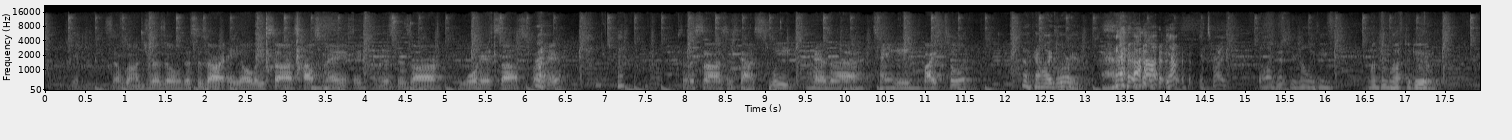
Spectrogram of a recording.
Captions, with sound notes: I'm going to drizzle, this is our aioli sauce. House made. This is our warhead sauce right here. This sauce is kind of sweet. Has a tangy bite to it. - Kind of like Gloria. (laughter) - Yep! That's right. - One thing left to do.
